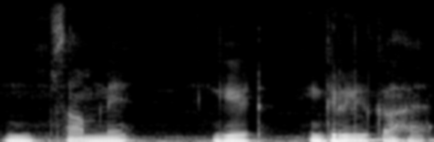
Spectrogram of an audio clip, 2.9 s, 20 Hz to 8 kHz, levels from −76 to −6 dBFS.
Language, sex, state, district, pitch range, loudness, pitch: Hindi, male, West Bengal, Alipurduar, 130-145 Hz, -15 LUFS, 135 Hz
